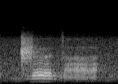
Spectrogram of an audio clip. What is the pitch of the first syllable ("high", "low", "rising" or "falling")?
high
